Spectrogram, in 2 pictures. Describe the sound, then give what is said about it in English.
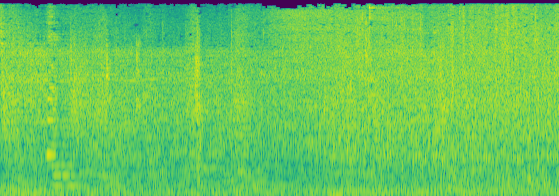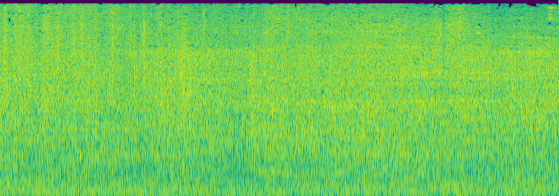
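A vehicle drags three loader tires along a roughed-in dirt road to flatten it, making a loud, continuous, grinding rumble of engine and scraping rubber that stays steady throughout. “Got those three loader tires behind me as a drag to flatten the road.”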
